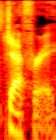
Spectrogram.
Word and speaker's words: Geoffrey: Well, it's spelled Geoffrey, but it's Jeffrey.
